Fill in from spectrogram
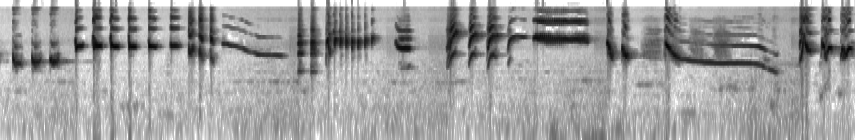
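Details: Lure song of an Asian pied starling meant to prompt caged starlings to sing: rapid chattering trills, a long falling whistle, buzzy rattles and clear downslurred whistles in a dense varied sequence.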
